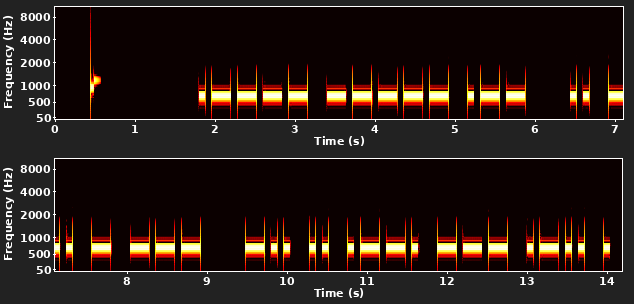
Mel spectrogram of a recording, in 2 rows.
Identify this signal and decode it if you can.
Morse code, heard as a keyed tone, about 15 wpm, 700 Hz. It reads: 10W INTO DIPOLE
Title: Common QSO Phrases Encore 15wpm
